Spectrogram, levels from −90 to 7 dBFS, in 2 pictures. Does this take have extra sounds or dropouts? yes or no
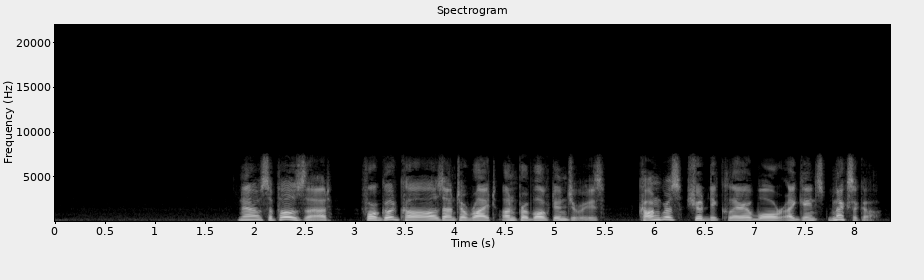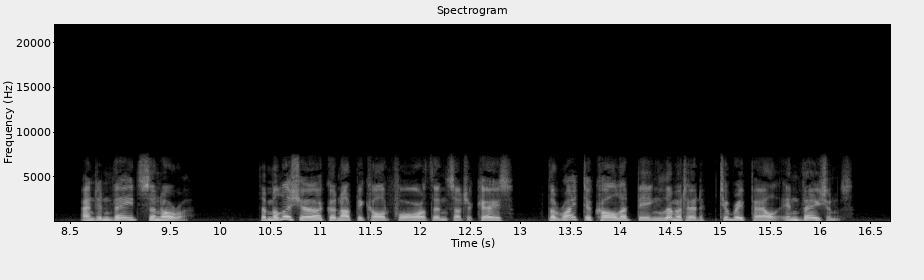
no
